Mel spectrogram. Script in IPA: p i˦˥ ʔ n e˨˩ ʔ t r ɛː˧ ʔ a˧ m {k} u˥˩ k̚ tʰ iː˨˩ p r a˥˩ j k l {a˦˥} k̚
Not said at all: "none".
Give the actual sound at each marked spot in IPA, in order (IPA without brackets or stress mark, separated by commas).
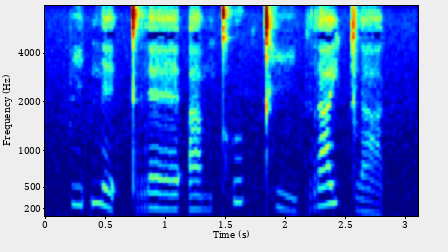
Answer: kʰ, a˨˩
